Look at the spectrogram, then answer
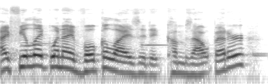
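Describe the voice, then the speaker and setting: A man talking very fast, dry and close with no echo, music playing in the background. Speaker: streamer. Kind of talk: casual chat.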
